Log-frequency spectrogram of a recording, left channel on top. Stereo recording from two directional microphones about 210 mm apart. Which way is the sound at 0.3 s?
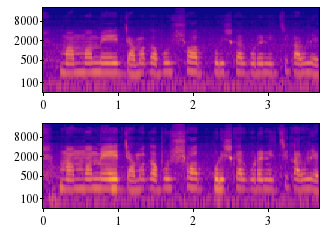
50° right (ahead or behind).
